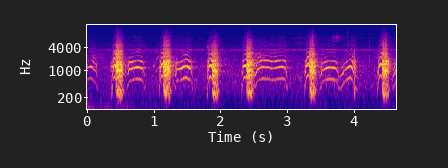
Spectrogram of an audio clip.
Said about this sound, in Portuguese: Esse é um dos sons do jacu-guaçu, uma ave que mede até uns 75 centímetros de comprimento, tem as penas escuras e se distribui pela região sul e sudeste do Brasil.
